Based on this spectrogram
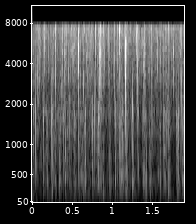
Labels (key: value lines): label: biophony, sea urchins (Echinidae)
recorder: SoundTrap 600 or HydroMoth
